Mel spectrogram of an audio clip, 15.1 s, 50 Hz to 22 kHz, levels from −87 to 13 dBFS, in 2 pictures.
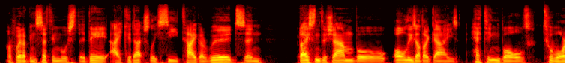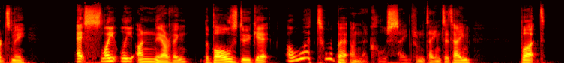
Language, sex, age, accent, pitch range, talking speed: English, male, 20-39, British, 105-130 Hz, 175 wpm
